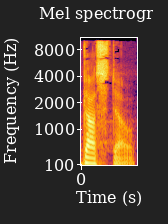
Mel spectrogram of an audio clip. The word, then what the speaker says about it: Gusto: I pronounce it Gusto because it's the English word. Gusto is an English word.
